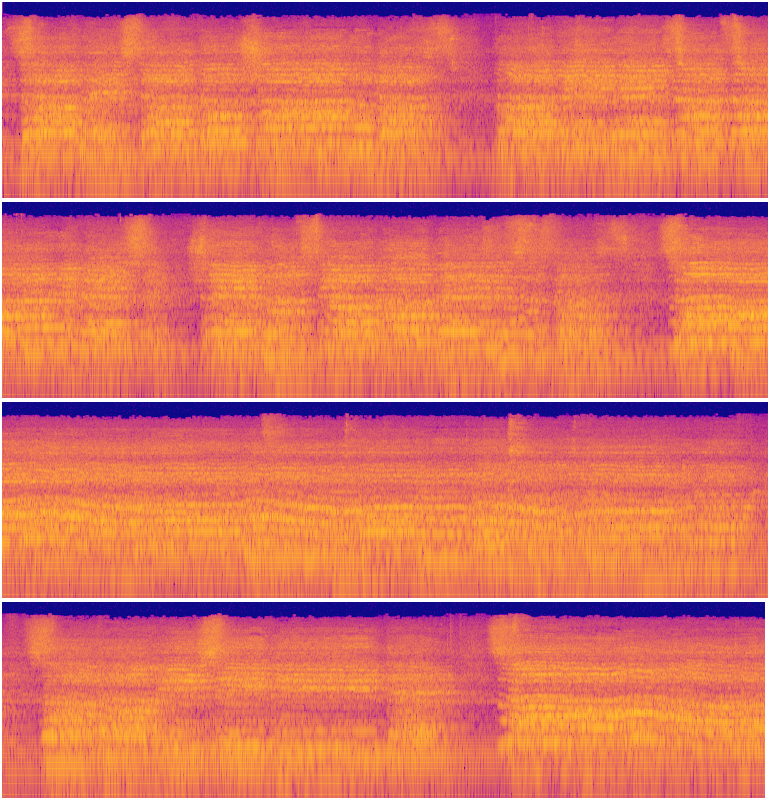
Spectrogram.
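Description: A church choir singing, in phrases broken by brief pauses.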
